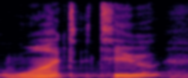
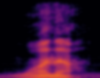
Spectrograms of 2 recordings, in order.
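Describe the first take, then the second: First: Both words are said fully and separately. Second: The words blend into one reduced word. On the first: "When we say the words want to" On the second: "we're often going to pronounce it as wanna"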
